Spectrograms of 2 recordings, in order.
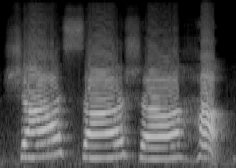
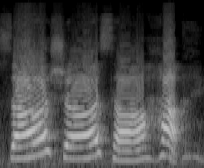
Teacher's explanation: इनको बोलने में मुंह के अंदर थोड़ा सा घर्षण यानी रगड़ पैदा होती है, जिसके कारण गर्मी पैदा होती है, इसलिए इसे बोलते हैं ऊष्म व्यंजन।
